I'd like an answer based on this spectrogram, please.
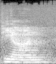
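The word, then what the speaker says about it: paean: leader we paan on North Korea which is pronounced peon but if you look up in dictionary it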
